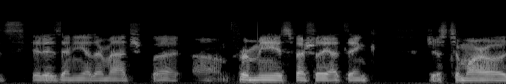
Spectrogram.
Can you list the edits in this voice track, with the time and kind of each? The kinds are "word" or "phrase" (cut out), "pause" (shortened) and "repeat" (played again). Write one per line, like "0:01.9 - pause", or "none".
none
